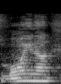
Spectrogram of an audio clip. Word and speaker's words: Moine: it says here so it says here on the front pronounced Mona so this is a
